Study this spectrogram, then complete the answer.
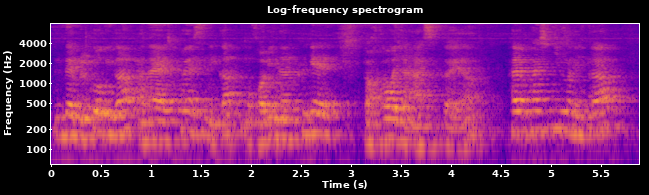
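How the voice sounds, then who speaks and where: Brief: male Bible class teacher, fairly high voice, animated storytelling, distant echoey room. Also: fairly quick. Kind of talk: lively church Bible lecture. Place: church classroom.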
